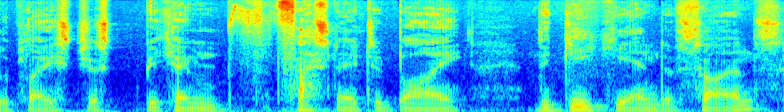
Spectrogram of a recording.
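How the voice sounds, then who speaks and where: A man talks with a slight Yorkshire accent. His tone is dark and mellow. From Yorkshire, Sheffield area. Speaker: nuclear industry association chairman. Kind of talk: casual interview.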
